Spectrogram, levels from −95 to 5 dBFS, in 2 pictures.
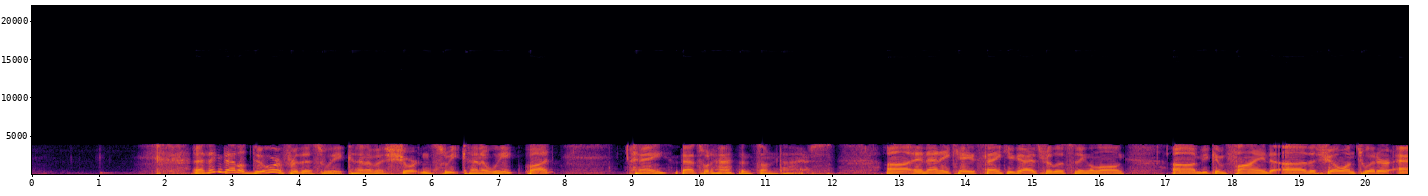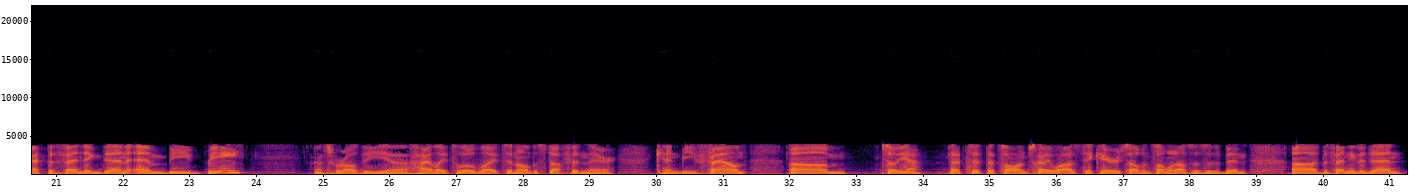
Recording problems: garbled, watery; badly; nothing above 4 kHz
wrong speed, natural pitch; too slow; 0.6 times normal speed
distortion; slight; 10 dB below the speech
squashed, flat; somewhat

